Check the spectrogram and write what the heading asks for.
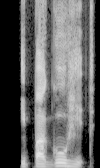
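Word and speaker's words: ipaguhit: Ipagguhit should not be confused with ipagguhit.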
